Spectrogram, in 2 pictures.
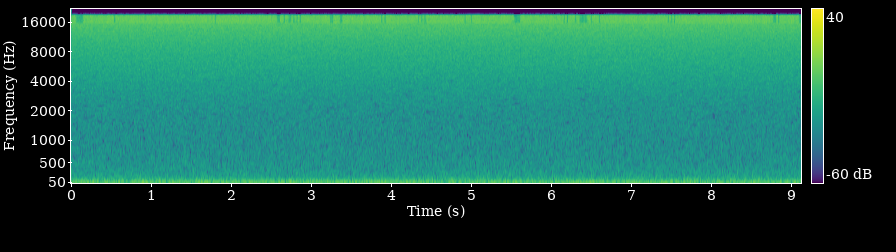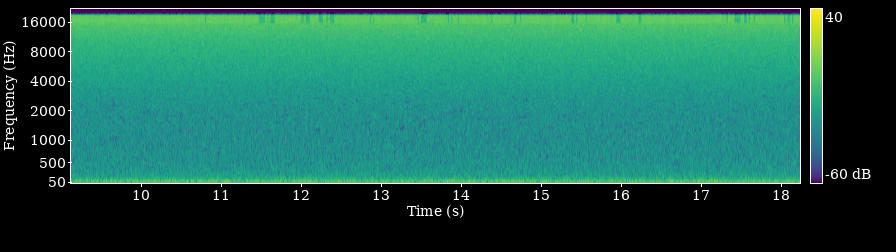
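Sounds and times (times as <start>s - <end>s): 
grey noise hiss with low rumble: 0.0s - 18.2s.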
